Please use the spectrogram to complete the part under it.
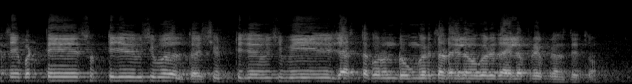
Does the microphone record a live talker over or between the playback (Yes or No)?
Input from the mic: No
